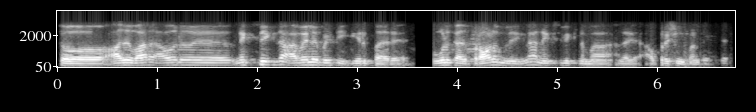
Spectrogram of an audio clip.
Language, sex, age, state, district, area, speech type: Tamil, male, 60+, Tamil Nadu, Tenkasi, rural, conversation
